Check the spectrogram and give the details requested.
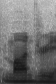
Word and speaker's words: Mondrian: completely uh you're right Mondrian oh I said it wrong I think I said manjun Piet anyways so if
